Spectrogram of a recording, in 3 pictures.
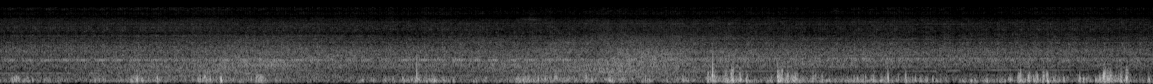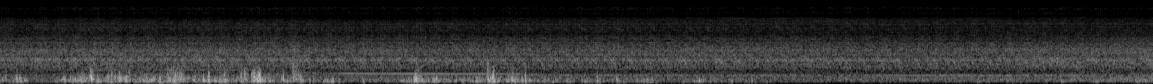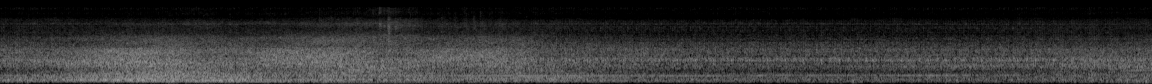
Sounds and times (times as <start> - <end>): Truck: 0.0 - 34.5.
